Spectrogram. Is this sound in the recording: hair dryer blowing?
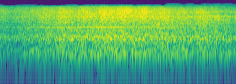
yes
